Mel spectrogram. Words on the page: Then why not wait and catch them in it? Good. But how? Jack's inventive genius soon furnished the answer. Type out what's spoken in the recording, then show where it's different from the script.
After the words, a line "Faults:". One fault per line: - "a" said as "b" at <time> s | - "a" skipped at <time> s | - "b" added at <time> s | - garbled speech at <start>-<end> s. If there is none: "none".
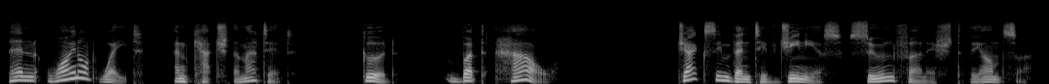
Then why not wait and catch them at it? Good. But how? Jack's inventive genius soon furnished the answer.
Faults:
- "in" said as "at" at 2.5 s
